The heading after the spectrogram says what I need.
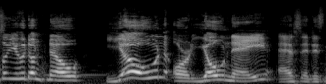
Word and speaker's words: Yone: can first of all they pronounce it yone naughty own that's an you want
